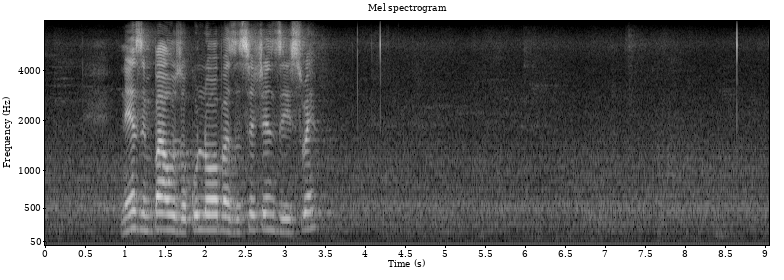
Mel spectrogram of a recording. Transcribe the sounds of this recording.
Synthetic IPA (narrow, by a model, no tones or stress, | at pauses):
nezimpʼawuzokʼulɔɓazisɛt͡ʃʼend͡zʱiːswɛ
